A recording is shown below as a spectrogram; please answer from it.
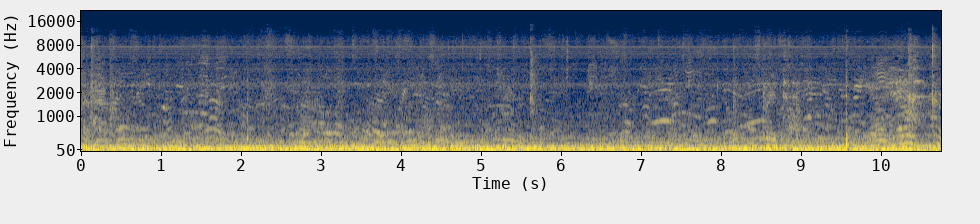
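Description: Faint, indistinct voices of players and spectators over a constant low rumble, with a single sharp knock near the end.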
